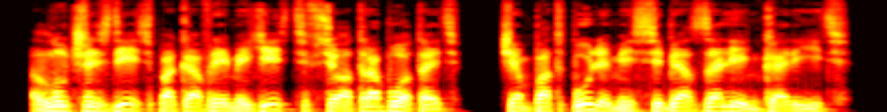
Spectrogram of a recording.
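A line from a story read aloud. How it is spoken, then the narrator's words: Grumbling. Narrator (Russian): бурчал он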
